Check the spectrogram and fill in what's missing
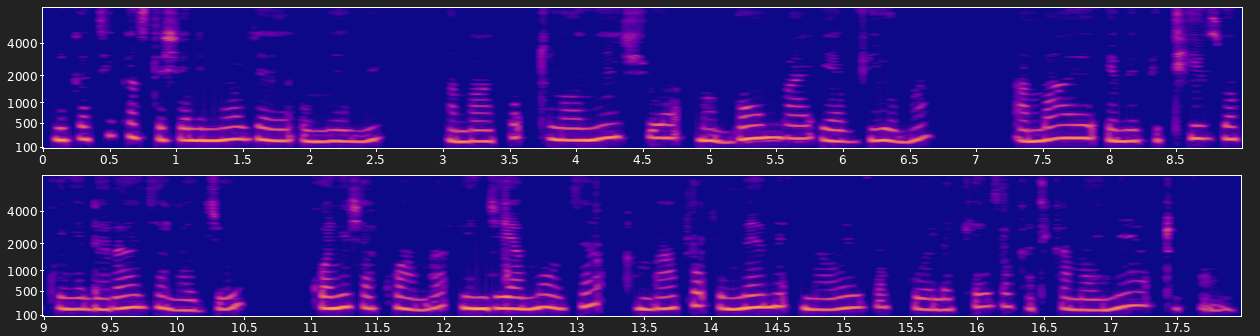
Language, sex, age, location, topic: Swahili, female, 25-35, Nairobi, government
